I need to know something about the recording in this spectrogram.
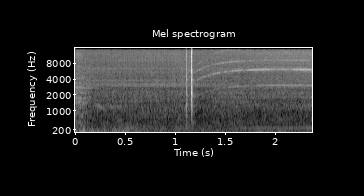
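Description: A single sharp click about a second in, followed by the faint whine of a Sony camera's zoom lens motor. The whine rises in pitch and then holds steady as the lens zooms in, over a low rumble of handling noise.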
